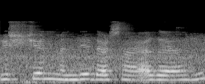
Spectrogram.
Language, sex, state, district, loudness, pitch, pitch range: Hindi, female, Bihar, Kishanganj, -13 LUFS, 220 Hz, 215-240 Hz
